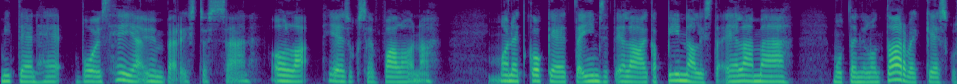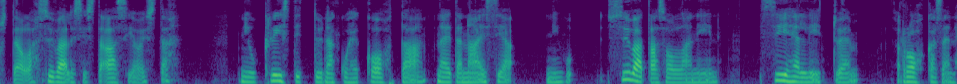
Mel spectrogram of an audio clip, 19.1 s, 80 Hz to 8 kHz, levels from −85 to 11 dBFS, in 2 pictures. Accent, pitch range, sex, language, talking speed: native, 165-205 Hz, female, Finnish, 115 wpm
